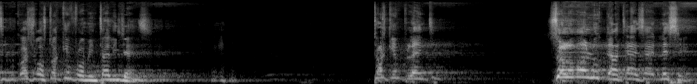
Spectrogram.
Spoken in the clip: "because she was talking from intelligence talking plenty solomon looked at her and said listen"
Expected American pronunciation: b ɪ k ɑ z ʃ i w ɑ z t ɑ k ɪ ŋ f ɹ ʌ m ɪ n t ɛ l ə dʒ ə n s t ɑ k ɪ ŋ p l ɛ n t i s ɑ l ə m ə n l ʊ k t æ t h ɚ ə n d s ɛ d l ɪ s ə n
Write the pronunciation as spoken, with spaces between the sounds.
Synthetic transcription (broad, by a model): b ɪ k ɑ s ʃ i w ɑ s t ɑ k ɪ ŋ f ɹ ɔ m ɪ n t ɛ l ə dʒ ə n s t ɑ k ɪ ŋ p l ɛ n t i s ɑ l ə m ə n l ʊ k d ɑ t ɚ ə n s ɛ d l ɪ s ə n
